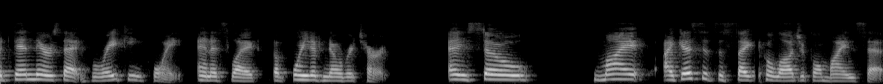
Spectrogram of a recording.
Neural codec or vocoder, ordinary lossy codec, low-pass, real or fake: codec, 24 kHz, 0.9 kbps, WavTokenizer, small release; MP3, 32 kbps; 7.2 kHz; fake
